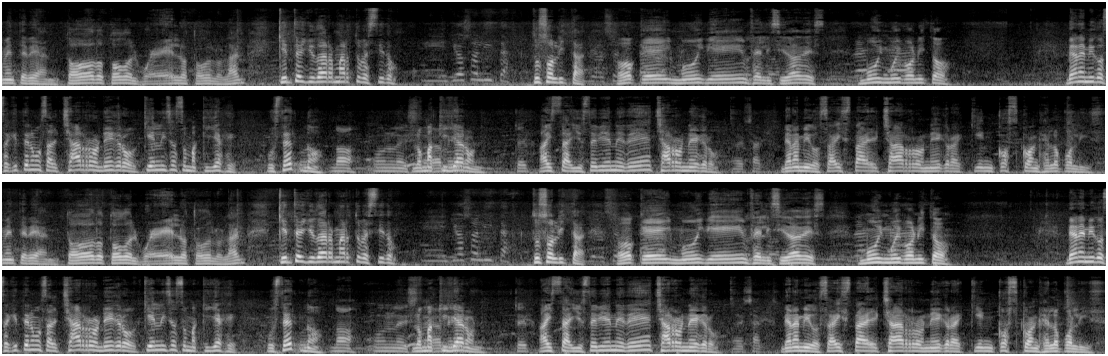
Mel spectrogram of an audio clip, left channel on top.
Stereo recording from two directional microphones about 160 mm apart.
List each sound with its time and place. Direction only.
0.0 s speech: 5° left (ahead or behind)
5.3 s speech: 10° right (ahead or behind)
10.6 s speech: 10° right (ahead or behind)
15.1 s speech: 10° right (ahead or behind); by 21.8 s 25° right (ahead or behind)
